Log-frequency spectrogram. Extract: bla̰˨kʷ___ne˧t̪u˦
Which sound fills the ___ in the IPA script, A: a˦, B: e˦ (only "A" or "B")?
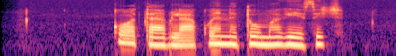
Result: B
